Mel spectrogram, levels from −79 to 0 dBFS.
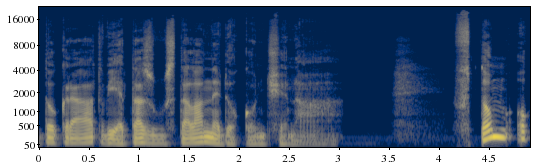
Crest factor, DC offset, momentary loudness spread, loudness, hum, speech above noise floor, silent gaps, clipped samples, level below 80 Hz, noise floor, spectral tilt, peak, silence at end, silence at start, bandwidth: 22 dB; under 0.1%; 17 LU; -21 LUFS; none; 46 dB; none; under 0.1%; -44 dBFS; -67 dBFS; -5 dB/octave; 0 dBFS; 0 s; 0.05 s; 20 kHz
